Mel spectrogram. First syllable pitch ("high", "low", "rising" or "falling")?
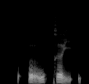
rising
